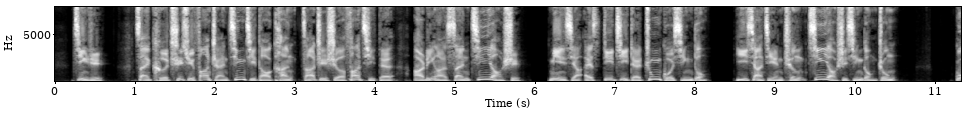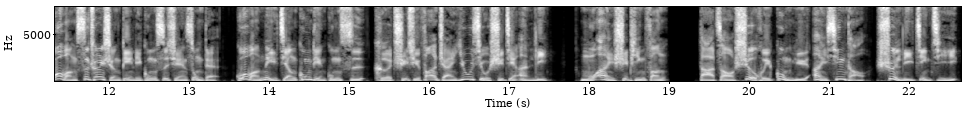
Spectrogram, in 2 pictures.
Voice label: 男 新闻播报 大气正式; 金钥匙; 激情有力

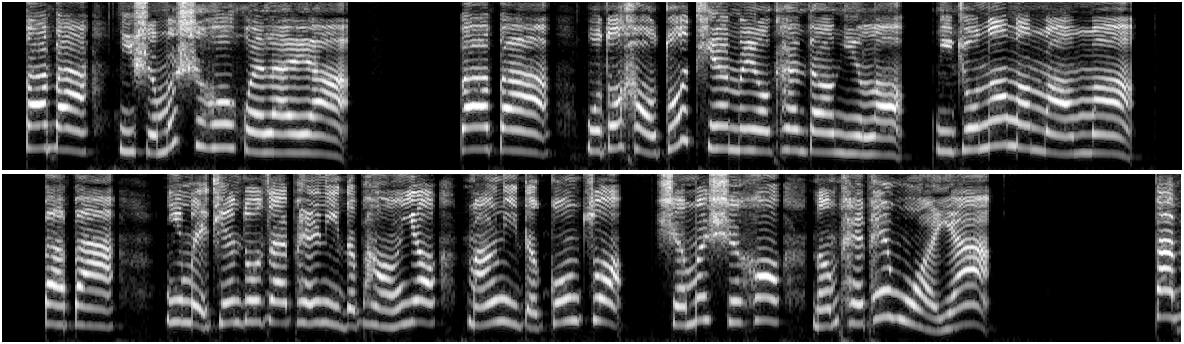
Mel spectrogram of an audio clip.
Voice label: 女 儿童配音【女童5岁左右】; 可爱

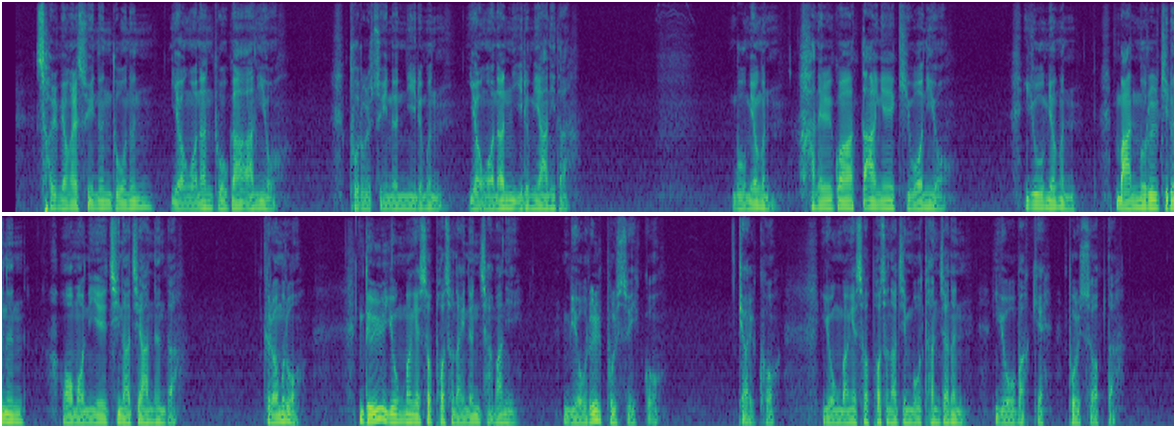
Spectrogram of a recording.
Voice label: 韩语男声

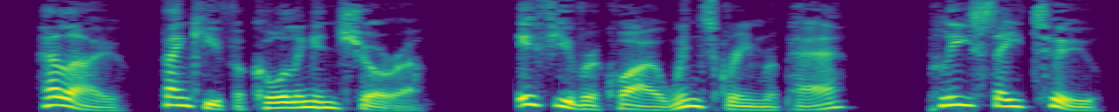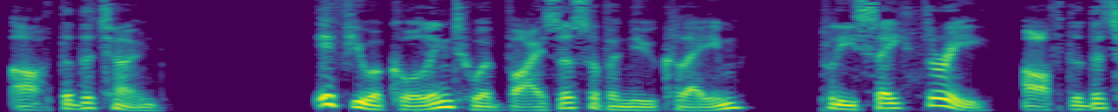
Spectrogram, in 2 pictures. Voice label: 英式男声

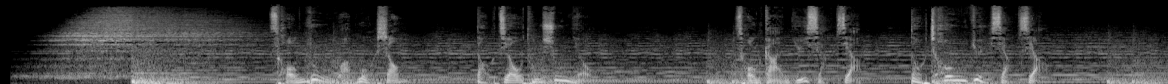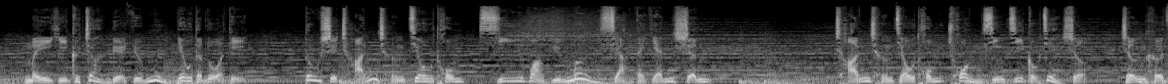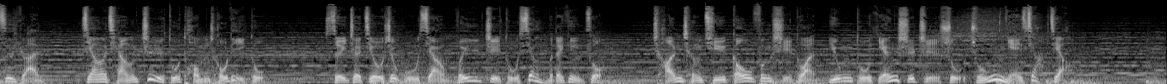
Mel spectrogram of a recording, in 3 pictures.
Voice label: 男 交通宣传片 磁性厚重; 男318-大气主流 大气浑厚; 禅城交通

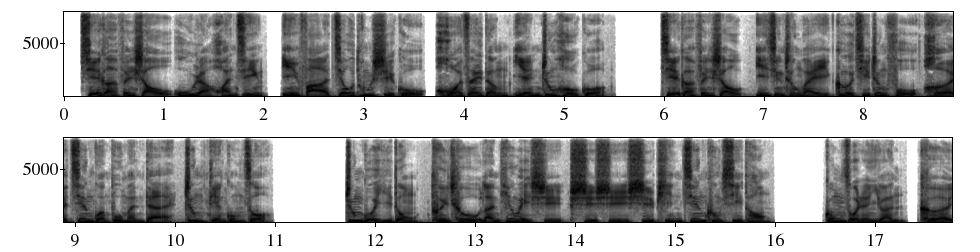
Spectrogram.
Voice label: 男, 温馨提示, 秸秆燃烧; 年轻活力 质感磁性

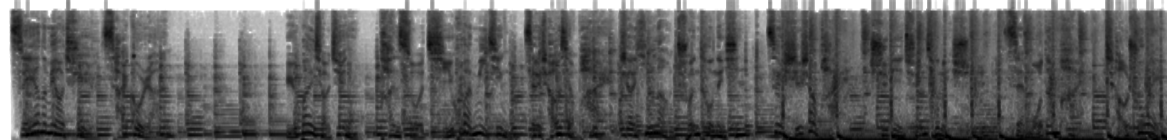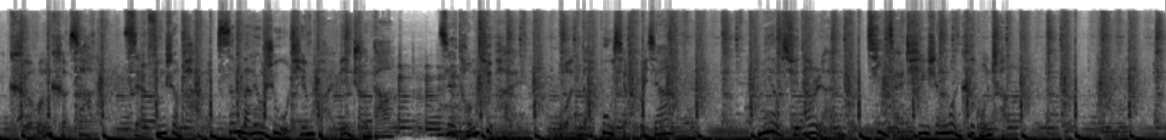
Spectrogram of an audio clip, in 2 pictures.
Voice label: 男 快闪 有态度调性, 时尚质感 年轻时尚; 天山万科广场

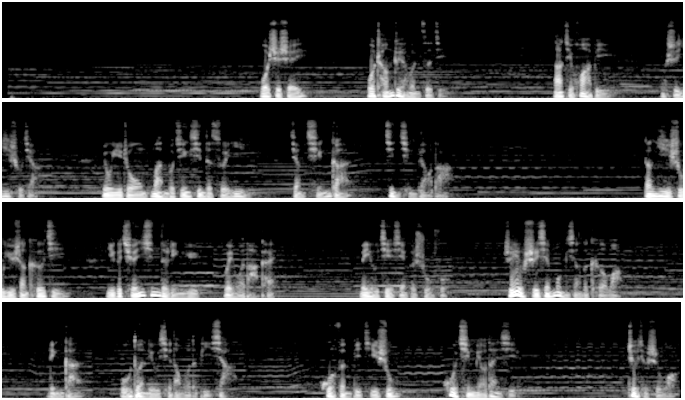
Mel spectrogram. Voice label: 男, 纪录片白话型, 叙述自白; 稳重底蕴 质感磁性

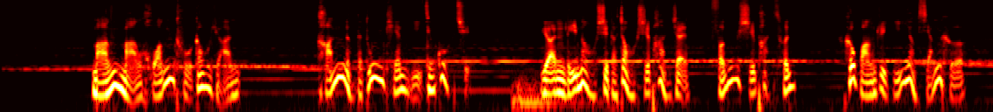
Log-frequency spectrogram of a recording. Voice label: 男-人物解说-深沉讲解, 大气主流 大气浑厚; 《人物一生经历》

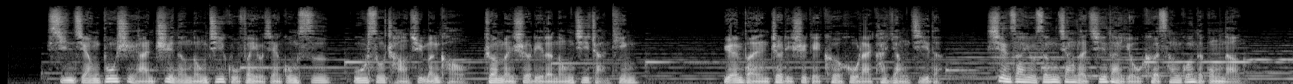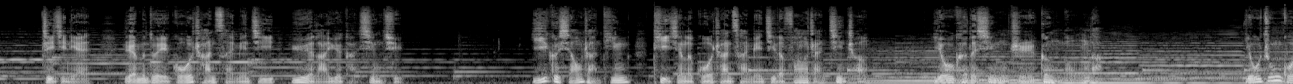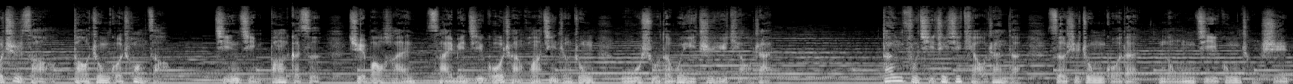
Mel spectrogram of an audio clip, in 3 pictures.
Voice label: 男 纪录片 叙述讲述; 创造中国红; 高端大气 纪实记录

